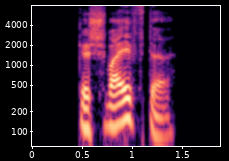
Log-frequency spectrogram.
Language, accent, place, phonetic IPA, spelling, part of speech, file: German, Germany, Berlin, [ɡəˈʃvaɪ̯ftə], geschweifte, adjective, De-geschweifte.ogg
- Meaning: inflection of geschweift: 1. strong/mixed nominative/accusative feminine singular 2. strong nominative/accusative plural 3. weak nominative all-gender singular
